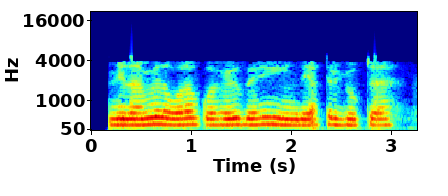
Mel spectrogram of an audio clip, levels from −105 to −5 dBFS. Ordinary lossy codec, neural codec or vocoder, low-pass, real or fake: AAC, 16 kbps; codec, 44.1 kHz, 7.8 kbps, DAC; 19.8 kHz; fake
